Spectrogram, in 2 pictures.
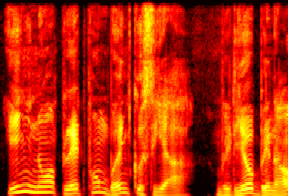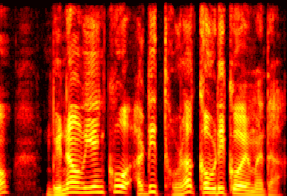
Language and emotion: Santali, disgusted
